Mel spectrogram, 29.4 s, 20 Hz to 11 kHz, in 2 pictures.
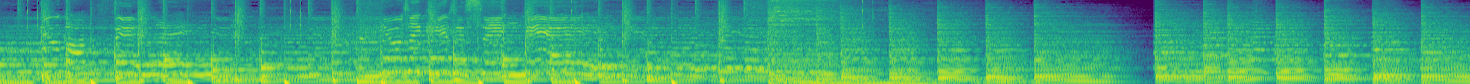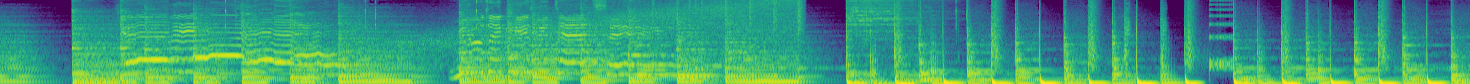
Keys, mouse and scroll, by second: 0.3 click, 2.9 click, 5.7 click, 17.0-18.5 drag, 18.1 KP_0, 19.5-22.4 drag, 23.4 click, 24.4-29.4 drag.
